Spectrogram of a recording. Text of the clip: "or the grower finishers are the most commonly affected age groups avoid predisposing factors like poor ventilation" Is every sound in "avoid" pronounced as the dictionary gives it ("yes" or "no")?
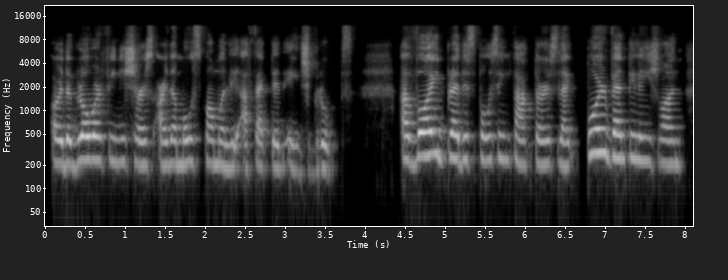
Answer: yes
